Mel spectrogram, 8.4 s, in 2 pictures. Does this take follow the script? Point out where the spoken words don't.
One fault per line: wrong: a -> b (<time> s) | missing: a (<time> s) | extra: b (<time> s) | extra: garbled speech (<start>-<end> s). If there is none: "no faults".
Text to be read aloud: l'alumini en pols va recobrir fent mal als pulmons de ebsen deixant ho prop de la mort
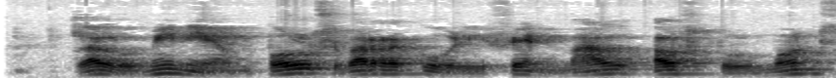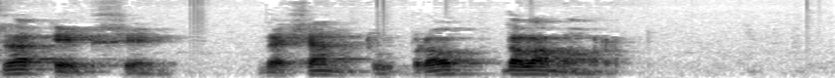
no faults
